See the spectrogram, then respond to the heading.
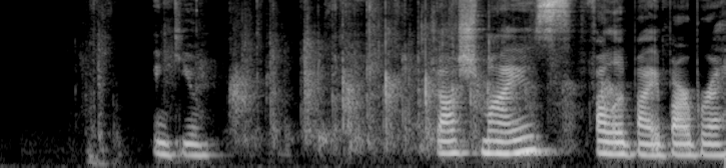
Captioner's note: audience clapping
